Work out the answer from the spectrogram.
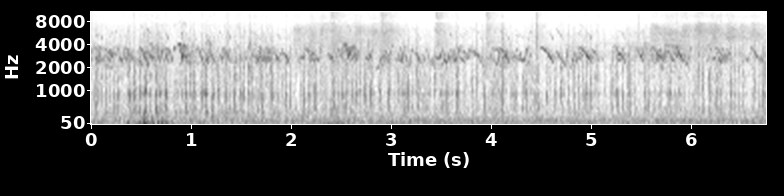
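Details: Baby chicks chirping in a crowd, non-stop high thin peeps overlapping, with occasional clicks and taps over a low steady background.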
